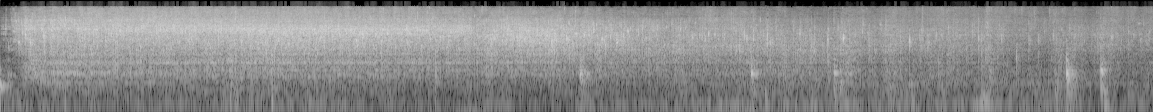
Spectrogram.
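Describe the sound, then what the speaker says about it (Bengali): Papaya frying in a pan with whole cardamom for halwa: a loud, hissing sizzle that eases after a few seconds into a gentler crackle, with occasional spoon knocks and scrapes. "কিছুক্ষণ ভেজে নেব পেঁপেটা।"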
